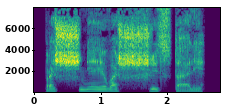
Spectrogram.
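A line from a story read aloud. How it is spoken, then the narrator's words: Proud hiss. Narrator (Russian): горделиво прошипел русал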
